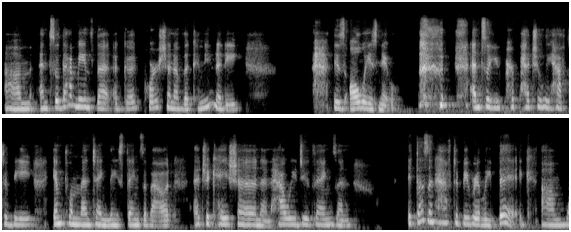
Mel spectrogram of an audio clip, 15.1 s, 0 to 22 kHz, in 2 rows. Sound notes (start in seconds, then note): 5.6 laughter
